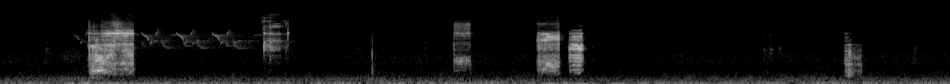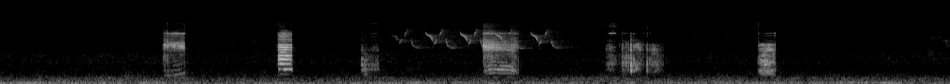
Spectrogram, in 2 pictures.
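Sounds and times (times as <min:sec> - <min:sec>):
birds calling harshly: 0:00.7 - 0:06.0, 0:10.8 - 0:19.0
falling bird chirps: 0:01.3 - 0:02.9.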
